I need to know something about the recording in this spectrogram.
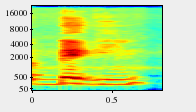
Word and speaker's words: begin: Quando eu falo a palavra begin, qual é a sílaba tônica aqui? O gin, né? Begin.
